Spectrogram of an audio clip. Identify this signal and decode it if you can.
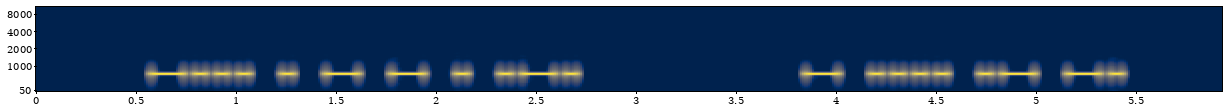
Morse code, heard as a keyed tone, about 22 wpm, 700 Hz. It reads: BETTER THAN
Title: 3x Word-Spacing - Sentences from Top 400 Words - 22wpm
